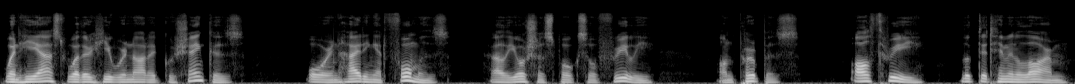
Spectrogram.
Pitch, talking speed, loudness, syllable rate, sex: 115 Hz, 150 wpm, -20 LUFS, 5.5 syllables/s, male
